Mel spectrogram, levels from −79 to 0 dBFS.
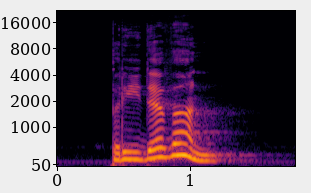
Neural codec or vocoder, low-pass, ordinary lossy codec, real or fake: none; 19.8 kHz; none; real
